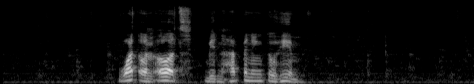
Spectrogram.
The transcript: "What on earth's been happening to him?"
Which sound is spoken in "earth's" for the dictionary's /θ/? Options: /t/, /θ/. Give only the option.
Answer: /t/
